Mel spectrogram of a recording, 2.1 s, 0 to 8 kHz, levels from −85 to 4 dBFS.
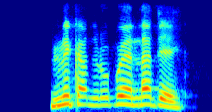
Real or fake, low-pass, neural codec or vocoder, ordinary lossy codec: fake; 7.2 kHz; codec, 16 kHz, 1 kbps, X-Codec, HuBERT features, trained on balanced general audio; Opus, 16 kbps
